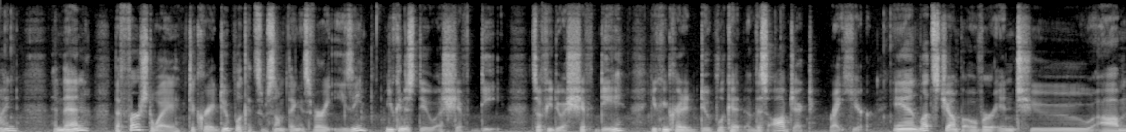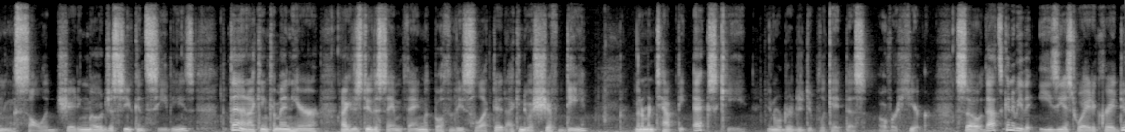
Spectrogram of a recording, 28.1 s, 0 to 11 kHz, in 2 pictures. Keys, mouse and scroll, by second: 0.1 click, 5.6 shift+d, 11.1 click, 15.7 click, 17.1 shift+click, 18.2 click, 20.8 shift+d.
